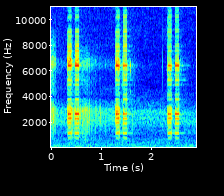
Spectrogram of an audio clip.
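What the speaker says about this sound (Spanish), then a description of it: "Creo que también hay una alarma" Three pairs of short electronic beeps repeat at regular intervals over a low background hum, an alarm sounding in the game Emoji Survival.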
